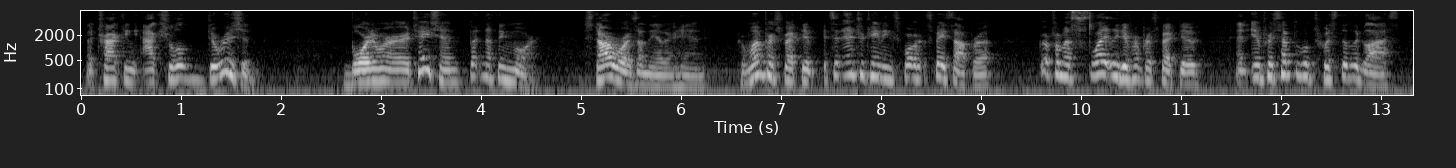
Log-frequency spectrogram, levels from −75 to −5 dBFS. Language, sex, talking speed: English, male, 160 wpm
